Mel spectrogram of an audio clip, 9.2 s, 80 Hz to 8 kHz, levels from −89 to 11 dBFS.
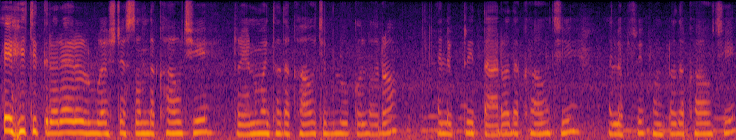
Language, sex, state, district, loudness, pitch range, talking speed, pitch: Odia, female, Odisha, Khordha, -19 LUFS, 220-240 Hz, 115 wpm, 225 Hz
